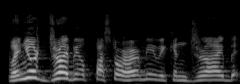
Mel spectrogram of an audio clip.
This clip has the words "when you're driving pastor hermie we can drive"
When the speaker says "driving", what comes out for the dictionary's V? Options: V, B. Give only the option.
B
